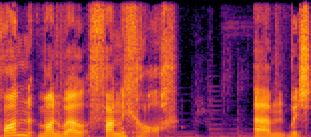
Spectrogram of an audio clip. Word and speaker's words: Fangio: So Fangio, most people say Fangio, and that is an Italian name, but Argentine pronunciation, again, as I said, is a bit strange. So instead of Fangio, it's more like Fangio, something like that in Argentine Spanish, I believe.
